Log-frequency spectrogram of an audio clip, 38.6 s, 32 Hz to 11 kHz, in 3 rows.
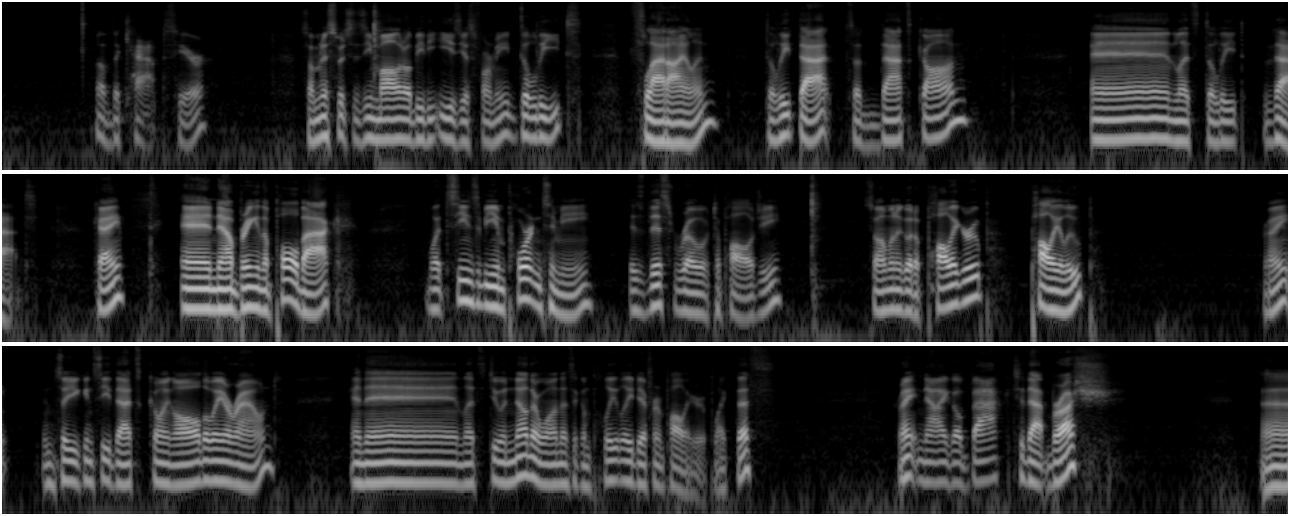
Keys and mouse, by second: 1.2 b, 2.2-3.7 typing, 7.5 click, 8.2 ctrl+right click, 10.0 right click, 10.8 right click, 10.8 typing, 12.6 click, 13.0 ctrl+right click, 13.7 right click, 15.1 click, 15.8 right click, 17.2 s, 17.3-19.8 drag, 19.8 ctrl+right click, 20.9 space, 22.0 click, 22.7 typing, 23.1 click, 24.6-26.6 drag, 26.6 ctrl+right click, 27.2-28.9 right drag, 29.3 right click, 30.2-31.7 drag, 31.7 ctrl+right click, 32.6 right click, 33.3 right click, 35.3 b, 37.8 typing.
